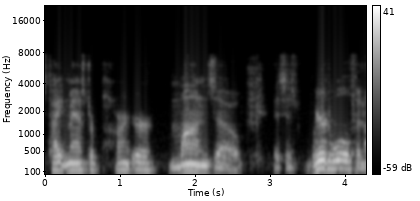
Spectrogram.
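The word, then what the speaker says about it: Monxo: Monzo, basically the Z has been turned into an X, but everybody pronounces it Monzo.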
